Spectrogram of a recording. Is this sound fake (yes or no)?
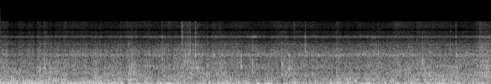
yes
